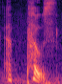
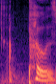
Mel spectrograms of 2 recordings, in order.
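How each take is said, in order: First: The word ends in an s sound. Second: The word ends in a z sound. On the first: The speaker calls it wrong. "oppose じゃなくって" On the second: The speaker calls it right. "サウンドは Z で"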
